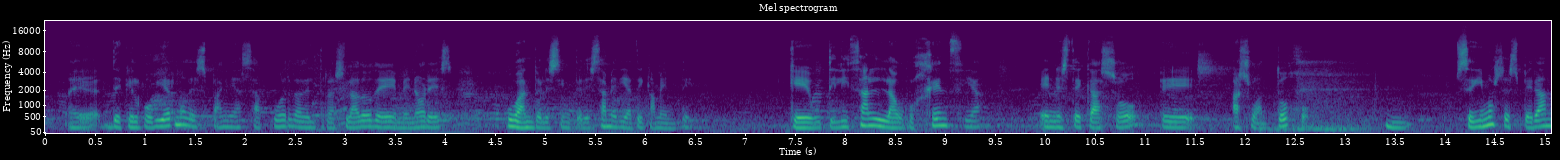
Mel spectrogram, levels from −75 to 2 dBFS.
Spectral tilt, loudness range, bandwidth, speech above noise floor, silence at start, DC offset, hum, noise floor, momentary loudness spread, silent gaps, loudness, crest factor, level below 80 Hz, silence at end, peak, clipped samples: -5.5 dB/octave; 3 LU; 18 kHz; 20 dB; 0 s; under 0.1%; none; -51 dBFS; 17 LU; none; -32 LUFS; 20 dB; -62 dBFS; 0 s; -10 dBFS; under 0.1%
